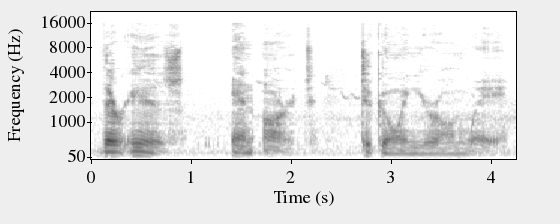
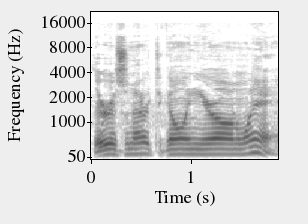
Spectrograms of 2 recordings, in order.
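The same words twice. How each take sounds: First: Whispered repeat. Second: Said in the usual way. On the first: Shown as a demonstration. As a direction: repeat the line in a soft whisper. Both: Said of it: "yes, I am repetitive".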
